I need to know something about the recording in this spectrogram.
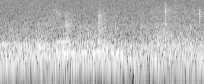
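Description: Faint footsteps on a hard classroom floor, a few light, irregularly spaced clicks, as presenters change places at the front of the room.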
